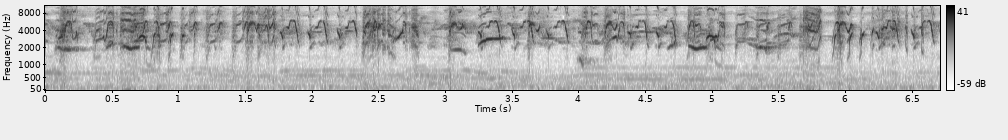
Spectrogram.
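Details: Oriental magpie-robin singing in fighting style (kacer tarung), recorded 17 August 2021: a dense, continuous run of fast chirps, rapid trills and sweeping whistled notes, with several brief pauses and faint background hum.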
